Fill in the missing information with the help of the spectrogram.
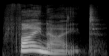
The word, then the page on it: finite: fǽinait; ファイナァイト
